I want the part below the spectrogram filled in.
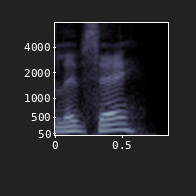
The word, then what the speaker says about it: Livesay: And we're joined today by Fred Livesay. And I hope I pronounced that right. I just went phonetically. – Yes, that's right. Awesome. Like I live in a house.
